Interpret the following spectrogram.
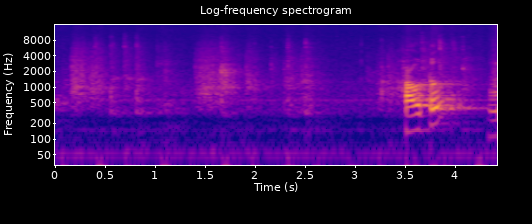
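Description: Faint, irregular clicks of a computer keyboard and mouse while text is typed.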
